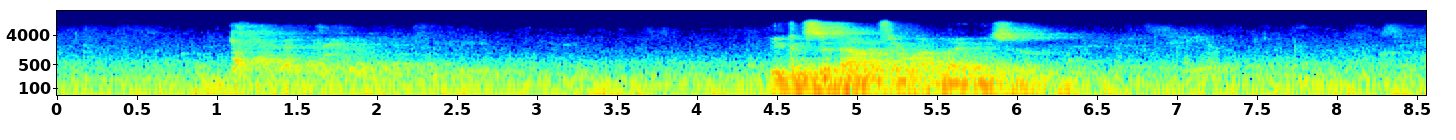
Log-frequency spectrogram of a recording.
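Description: A man speaks through a microphone and loudspeaker in an echoing hall.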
